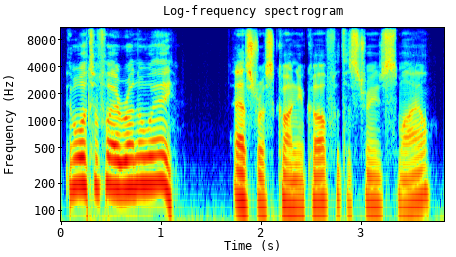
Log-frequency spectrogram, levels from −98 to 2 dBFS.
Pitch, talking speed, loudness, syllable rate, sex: 145 Hz, 190 wpm, -16 LUFS, 6.1 syllables/s, male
